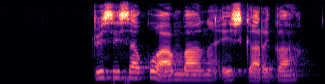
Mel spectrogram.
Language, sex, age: Tsonga, male, 19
